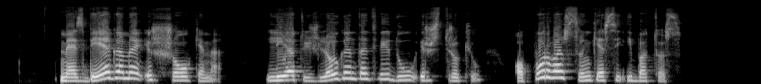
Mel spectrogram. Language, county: Lithuanian, Kaunas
